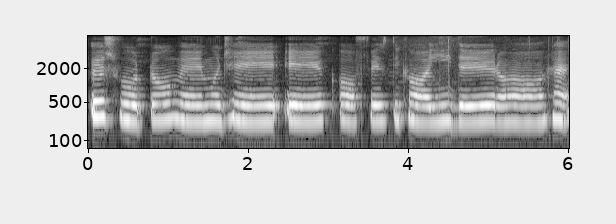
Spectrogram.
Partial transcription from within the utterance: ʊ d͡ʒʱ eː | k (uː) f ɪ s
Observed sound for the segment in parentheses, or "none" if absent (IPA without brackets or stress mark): ɔː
